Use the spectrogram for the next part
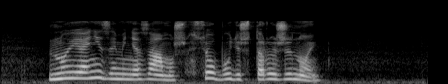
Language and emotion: Russian, neutral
